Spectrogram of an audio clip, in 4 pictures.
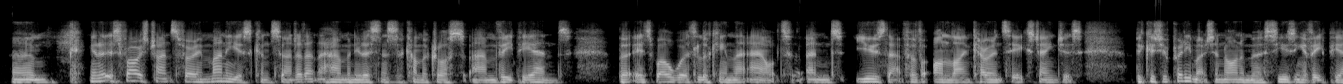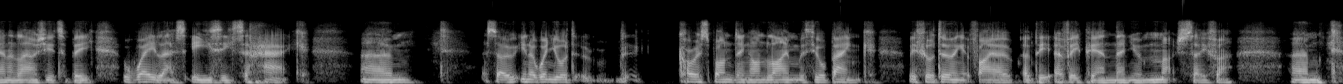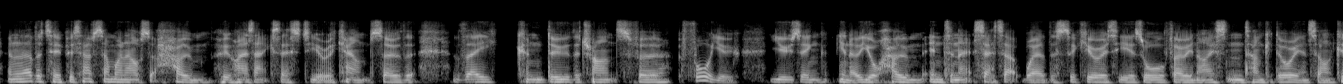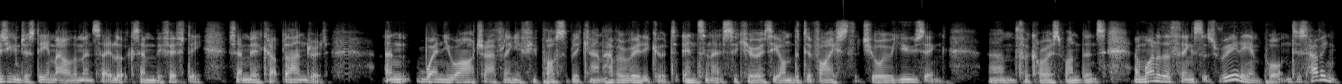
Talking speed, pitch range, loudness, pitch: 190 wpm, 100-115 Hz, -20 LUFS, 105 Hz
